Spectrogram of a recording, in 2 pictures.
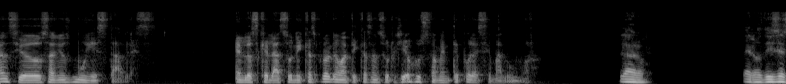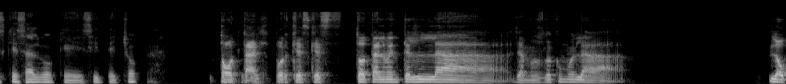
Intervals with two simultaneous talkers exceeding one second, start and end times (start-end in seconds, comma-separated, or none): none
